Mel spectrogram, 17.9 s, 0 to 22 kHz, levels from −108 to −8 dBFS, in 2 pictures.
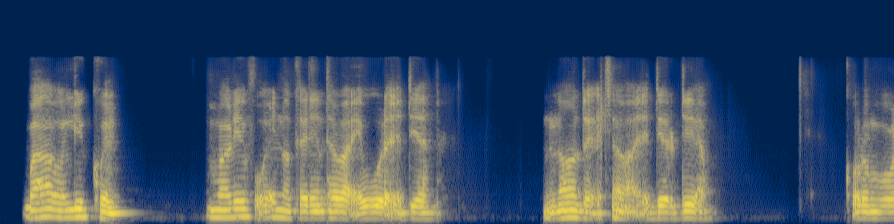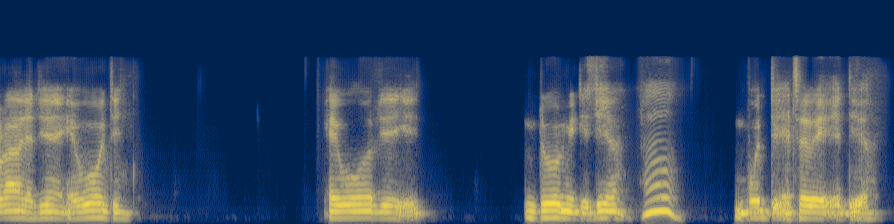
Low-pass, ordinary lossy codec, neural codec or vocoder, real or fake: none; none; codec, 16 kHz, 2 kbps, X-Codec, HuBERT features, trained on general audio; fake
